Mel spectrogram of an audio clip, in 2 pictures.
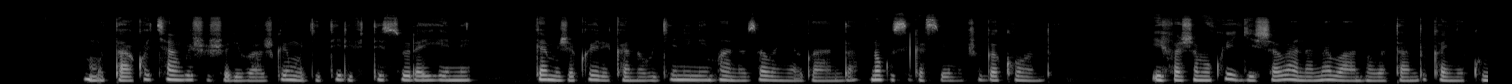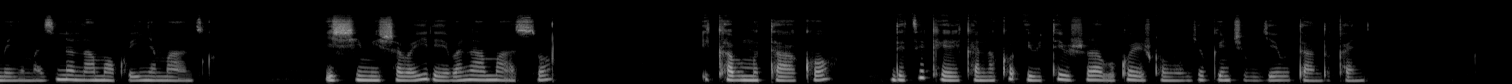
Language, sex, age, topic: Kinyarwanda, female, 18-24, education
